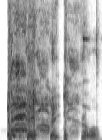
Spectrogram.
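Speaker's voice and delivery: a hacking cough, congested chest; real chesty cough. Real, not acted. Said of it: "Excuse me".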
